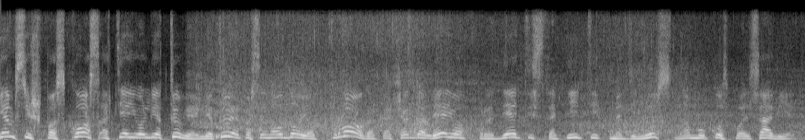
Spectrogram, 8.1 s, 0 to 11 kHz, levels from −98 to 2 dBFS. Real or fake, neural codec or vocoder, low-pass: real; none; 9.9 kHz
